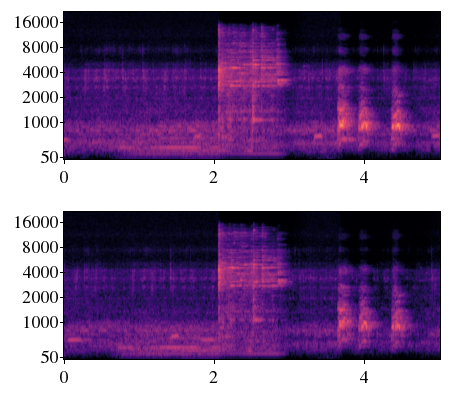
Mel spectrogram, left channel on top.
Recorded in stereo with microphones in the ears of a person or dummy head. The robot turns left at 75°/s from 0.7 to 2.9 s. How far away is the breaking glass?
About 2.5 m.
